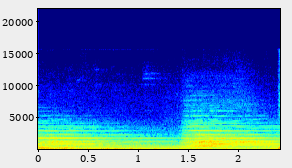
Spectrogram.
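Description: Bell tones ringing on, several steady pitches held together and slowly dying away.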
